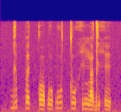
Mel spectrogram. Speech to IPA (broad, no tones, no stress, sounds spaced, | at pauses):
ɡ ɪ pː ɛ kː ɔ ɓ o ɓ u tː u h i ŋ a d i h e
